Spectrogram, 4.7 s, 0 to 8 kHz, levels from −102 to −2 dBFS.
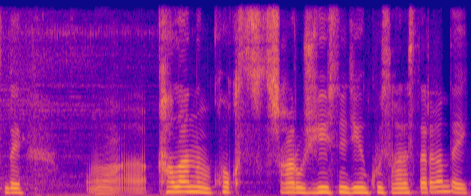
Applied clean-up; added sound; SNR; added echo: none; none; none; none.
